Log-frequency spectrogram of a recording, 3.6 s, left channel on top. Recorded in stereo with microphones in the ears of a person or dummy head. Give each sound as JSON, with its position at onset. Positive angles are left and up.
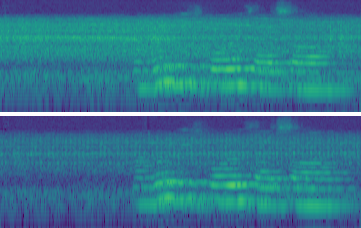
{"t": 1.3, "sound": "a woman speaking", "side_deg": 45, "distance_m": 3.0}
